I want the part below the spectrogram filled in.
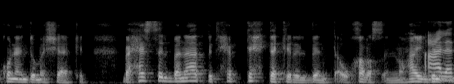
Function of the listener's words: taking over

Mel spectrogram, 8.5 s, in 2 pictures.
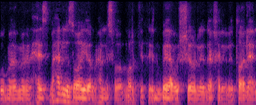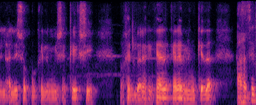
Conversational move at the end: listening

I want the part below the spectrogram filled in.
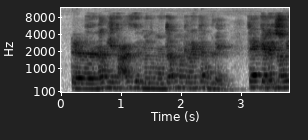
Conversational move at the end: listening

